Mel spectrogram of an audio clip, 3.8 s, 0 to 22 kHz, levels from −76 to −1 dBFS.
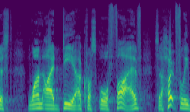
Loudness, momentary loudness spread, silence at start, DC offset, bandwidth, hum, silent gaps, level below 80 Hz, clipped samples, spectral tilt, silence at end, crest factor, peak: -17 LUFS; 11 LU; 0 s; under 0.1%; 19 kHz; none; none; -58 dBFS; under 0.1%; -6.5 dB/octave; 0 s; 16 dB; 0 dBFS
